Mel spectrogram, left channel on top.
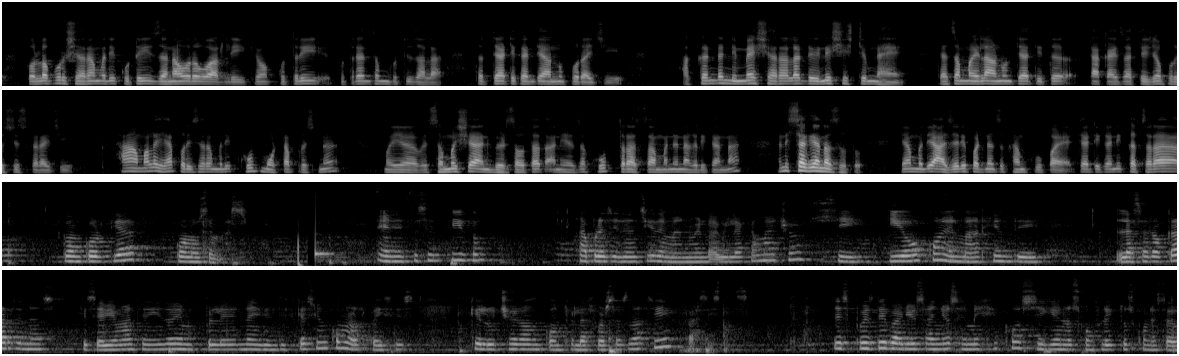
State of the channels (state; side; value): different; both; correlation -0.01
